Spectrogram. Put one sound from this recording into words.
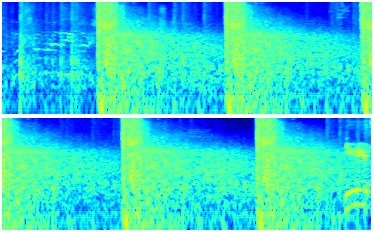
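A gun fires single loud shots, each followed by a short echoing tail.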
